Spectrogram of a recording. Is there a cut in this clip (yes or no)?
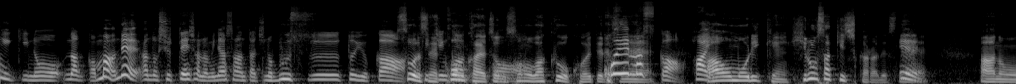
no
